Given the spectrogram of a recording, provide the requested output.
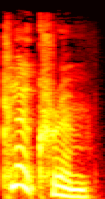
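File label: "cloakroom", British English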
